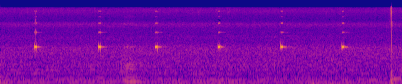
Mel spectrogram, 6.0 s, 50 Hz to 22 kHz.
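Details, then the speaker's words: Fingertip pulse oximeter clipped on an older man's (father's) finger, hand resting on a thigh: steady high-pitched beeps at about 64/min, each marking a heartbeat, judged a normal pulse rate. "So may naririnig kayong sound so sa Sound pa lang may idea na kayo kung mabilis ba o ma o mabagal yung tibok ng puso"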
